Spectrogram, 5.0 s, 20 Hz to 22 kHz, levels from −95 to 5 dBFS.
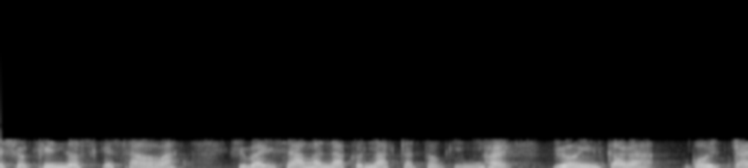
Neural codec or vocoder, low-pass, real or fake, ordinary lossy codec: vocoder, 44.1 kHz, 80 mel bands, Vocos; 3.6 kHz; fake; none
